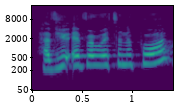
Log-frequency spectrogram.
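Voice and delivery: "Have" reduced and quick, fast; weak "have". Shown as a demonstration. Teacher drilling students in weak-form "Have". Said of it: "the pronunciation here is weak".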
